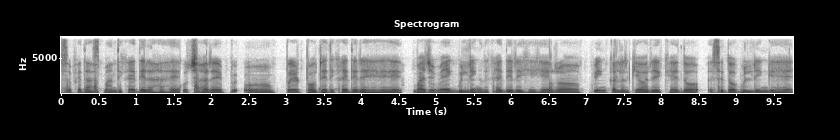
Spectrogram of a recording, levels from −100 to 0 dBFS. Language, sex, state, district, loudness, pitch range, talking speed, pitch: Hindi, female, Andhra Pradesh, Guntur, -23 LUFS, 175-185 Hz, 200 wpm, 180 Hz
